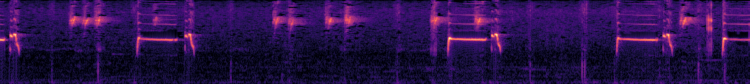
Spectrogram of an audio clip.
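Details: Prenjak, or prinia, singing energetically. Piercing doubled whistles alternate with thin high chirps in quick irregular bursts, and a soft murmur of background noise sits underneath.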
